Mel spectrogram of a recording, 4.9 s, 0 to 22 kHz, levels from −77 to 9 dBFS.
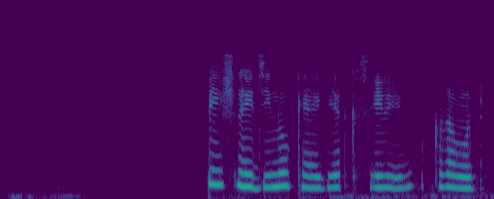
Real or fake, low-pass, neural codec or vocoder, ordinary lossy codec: fake; 7.2 kHz; codec, 16 kHz in and 24 kHz out, 0.4 kbps, LongCat-Audio-Codec, two codebook decoder; Opus, 32 kbps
